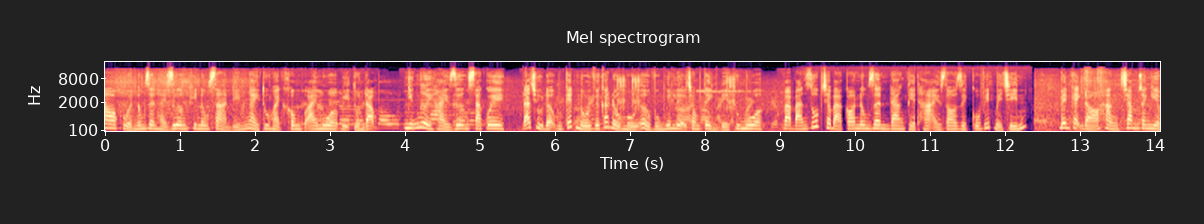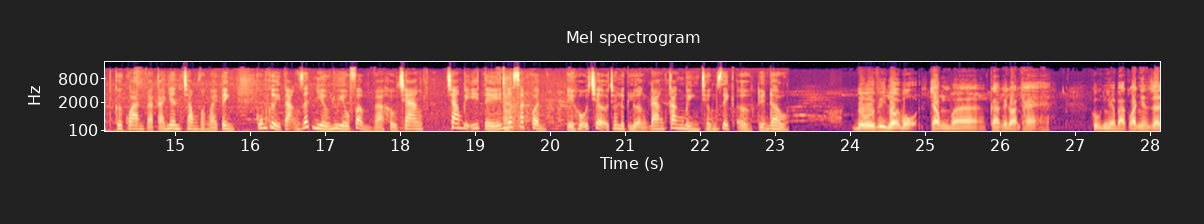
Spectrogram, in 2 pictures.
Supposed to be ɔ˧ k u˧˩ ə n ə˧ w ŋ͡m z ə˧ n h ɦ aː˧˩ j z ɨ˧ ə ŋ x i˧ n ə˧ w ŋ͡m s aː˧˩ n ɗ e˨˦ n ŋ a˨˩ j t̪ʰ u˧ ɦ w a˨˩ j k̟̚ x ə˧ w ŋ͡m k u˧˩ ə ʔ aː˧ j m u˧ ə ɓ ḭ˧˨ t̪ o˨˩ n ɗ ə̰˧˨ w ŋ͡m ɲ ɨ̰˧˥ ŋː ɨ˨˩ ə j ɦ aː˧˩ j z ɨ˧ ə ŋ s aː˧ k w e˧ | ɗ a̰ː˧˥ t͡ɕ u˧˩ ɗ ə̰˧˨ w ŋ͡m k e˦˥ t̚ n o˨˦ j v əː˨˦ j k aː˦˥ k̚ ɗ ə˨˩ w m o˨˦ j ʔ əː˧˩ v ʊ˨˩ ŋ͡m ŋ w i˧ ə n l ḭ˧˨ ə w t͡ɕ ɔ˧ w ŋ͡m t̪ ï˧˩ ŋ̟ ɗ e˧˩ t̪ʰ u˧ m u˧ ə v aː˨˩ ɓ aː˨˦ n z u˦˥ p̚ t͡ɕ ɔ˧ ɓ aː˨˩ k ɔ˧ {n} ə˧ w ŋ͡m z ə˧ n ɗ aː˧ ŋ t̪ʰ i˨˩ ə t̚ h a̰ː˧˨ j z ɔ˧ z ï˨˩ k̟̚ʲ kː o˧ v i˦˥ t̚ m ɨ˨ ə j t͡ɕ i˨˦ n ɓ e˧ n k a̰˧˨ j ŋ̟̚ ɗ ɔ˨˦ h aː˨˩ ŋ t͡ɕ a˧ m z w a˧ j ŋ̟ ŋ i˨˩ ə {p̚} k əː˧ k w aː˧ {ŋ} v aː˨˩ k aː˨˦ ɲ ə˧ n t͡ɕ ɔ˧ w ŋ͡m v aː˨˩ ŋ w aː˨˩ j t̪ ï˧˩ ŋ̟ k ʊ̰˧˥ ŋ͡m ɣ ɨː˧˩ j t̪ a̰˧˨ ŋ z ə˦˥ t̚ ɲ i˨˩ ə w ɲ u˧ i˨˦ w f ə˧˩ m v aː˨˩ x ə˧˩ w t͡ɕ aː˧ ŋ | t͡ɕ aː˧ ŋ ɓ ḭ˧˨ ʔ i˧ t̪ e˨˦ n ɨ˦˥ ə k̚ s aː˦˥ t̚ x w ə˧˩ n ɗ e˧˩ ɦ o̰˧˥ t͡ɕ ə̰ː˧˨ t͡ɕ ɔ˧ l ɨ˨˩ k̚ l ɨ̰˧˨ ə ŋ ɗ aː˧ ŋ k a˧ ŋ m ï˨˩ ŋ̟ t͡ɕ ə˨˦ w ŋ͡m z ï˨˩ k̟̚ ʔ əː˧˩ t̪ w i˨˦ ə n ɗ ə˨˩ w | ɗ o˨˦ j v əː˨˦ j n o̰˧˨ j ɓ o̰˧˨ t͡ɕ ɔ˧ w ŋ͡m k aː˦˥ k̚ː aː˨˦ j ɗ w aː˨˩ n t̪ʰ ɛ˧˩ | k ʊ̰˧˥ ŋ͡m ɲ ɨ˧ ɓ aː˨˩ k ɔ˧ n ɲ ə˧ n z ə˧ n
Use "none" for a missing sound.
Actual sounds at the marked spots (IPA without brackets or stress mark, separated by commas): nː, p̚, n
